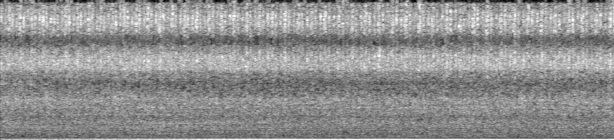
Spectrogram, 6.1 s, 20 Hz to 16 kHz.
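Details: 1951 Hudson with a swapped LS 5.3 V8 on its first start on an eBay harness, VATS disabled in the PCM: a deep, steady, even idle that settles smoothly after the rev drops, with no misses or knocks, charging at 14.3 V. Normal idle.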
